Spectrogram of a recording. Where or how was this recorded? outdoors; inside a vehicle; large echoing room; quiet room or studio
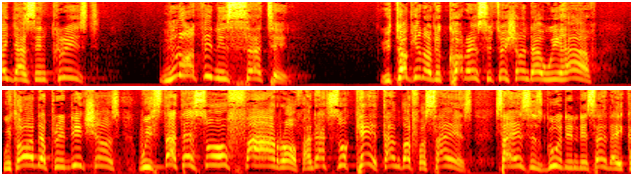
large echoing room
